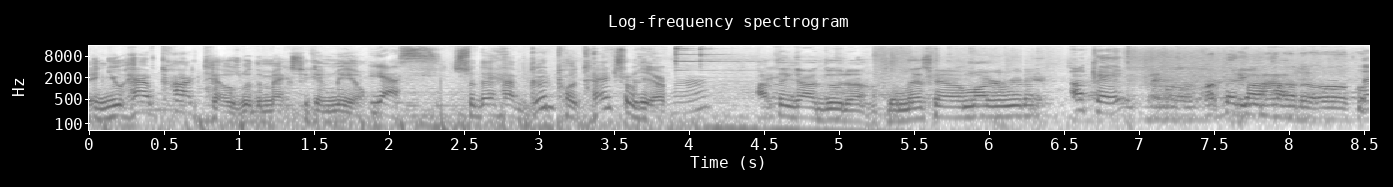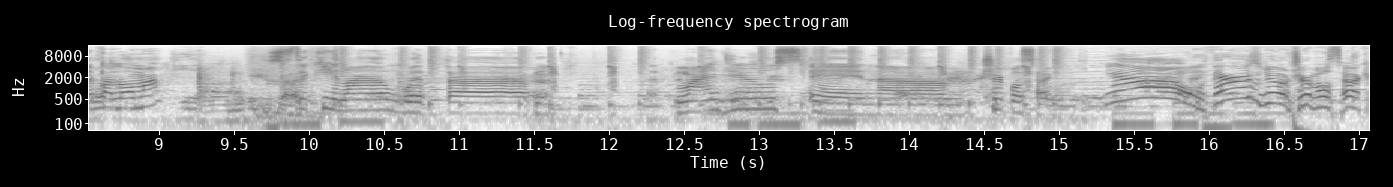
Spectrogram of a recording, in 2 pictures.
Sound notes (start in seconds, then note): 3.8 bell dinging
